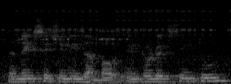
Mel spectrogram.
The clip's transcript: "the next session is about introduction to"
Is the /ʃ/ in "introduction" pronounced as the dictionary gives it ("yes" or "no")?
no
